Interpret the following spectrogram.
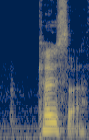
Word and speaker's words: Xhosa: Kosa, thank you.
